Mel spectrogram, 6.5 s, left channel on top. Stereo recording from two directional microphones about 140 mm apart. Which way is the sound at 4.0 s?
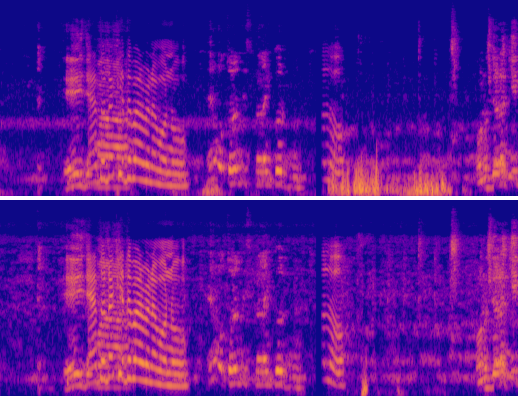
5° right (ahead or behind).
